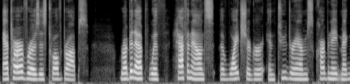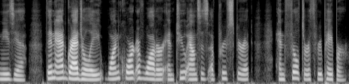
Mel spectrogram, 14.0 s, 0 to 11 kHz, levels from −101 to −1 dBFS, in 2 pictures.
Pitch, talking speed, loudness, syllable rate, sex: 210 Hz, 160 wpm, -20 LUFS, 4.7 syllables/s, female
